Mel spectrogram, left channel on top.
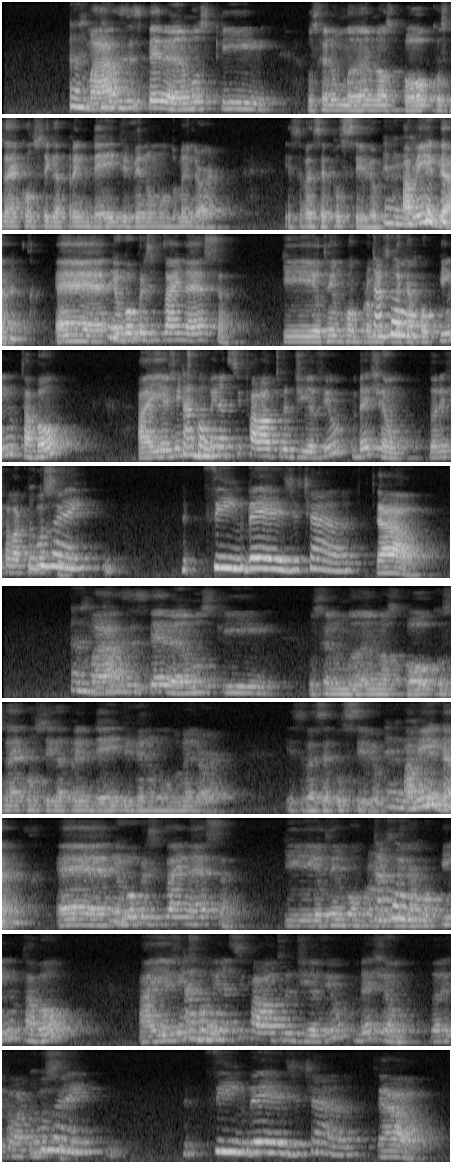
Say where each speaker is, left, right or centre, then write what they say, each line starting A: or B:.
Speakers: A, on the left (about 70°); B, on the left (about 85°).
A: Aham,
B: Mas esperamos que o ser humano, aos poucos, né, consiga aprender e viver num mundo melhor. Isso vai ser possível.
A: é.
B: Amiga,
A: <laughs>
B: é,
A: Sim.
B: eu vou precisar ir nessa, que eu tenho um compromisso
A: Tá bom,
B: daqui a pouquinho, tá bom? Aí a gente
A: tá
B: combina
A: bom.
B: de se falar outro dia, viu? Um beijão. Adorei falar com
A: Tudo
B: você.
A: bem. Sim, beijo, tchau.
B: Tchau.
